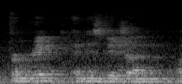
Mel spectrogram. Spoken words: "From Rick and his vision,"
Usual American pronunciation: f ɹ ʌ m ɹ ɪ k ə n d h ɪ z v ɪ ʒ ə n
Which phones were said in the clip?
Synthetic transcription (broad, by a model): f ɹ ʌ m ɹ ɪ k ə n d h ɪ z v ɪ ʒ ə n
